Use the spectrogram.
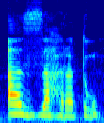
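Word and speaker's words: الزهرة: अज़हरतु, अज़हरतु, the flower. अज़हरतु क्यों होगा? क्योंकि जाल जो है वो लेटर सन लेटर्स में से है।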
